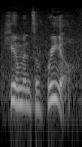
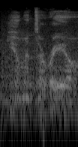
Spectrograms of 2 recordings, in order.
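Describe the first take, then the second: First: Said in the usual way. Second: Hushed, voiceless gasp of wonder; awed whisper. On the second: Acted. Fairy comes across a human in the forest, awed whisper. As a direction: whisper it in astonishment.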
